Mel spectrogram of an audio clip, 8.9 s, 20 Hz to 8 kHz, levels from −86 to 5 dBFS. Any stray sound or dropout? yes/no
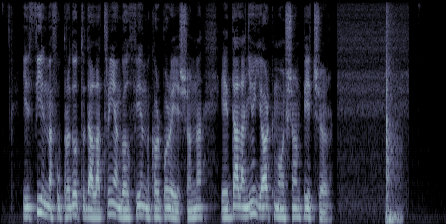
yes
